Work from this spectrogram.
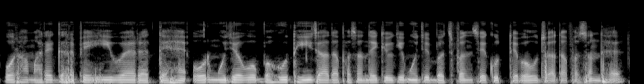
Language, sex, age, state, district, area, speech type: Hindi, male, 45-60, Rajasthan, Jaipur, urban, spontaneous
